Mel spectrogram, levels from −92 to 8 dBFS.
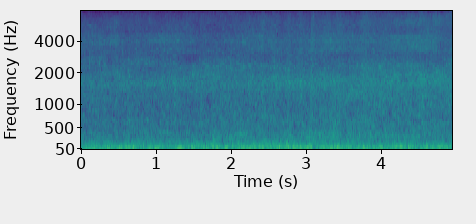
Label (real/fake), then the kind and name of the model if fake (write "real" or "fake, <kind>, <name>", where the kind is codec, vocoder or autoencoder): fake, codec, SNAC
